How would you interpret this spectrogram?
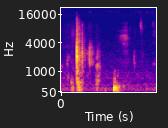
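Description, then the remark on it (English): A die rolled for damage in a tabletop role-playing game clatters across a hard tabletop: a sharp click, a few quick rattling taps, a duller thud, then faint ticks as it settles. Fairly quiet, with no voices. “Here, just roll this die.”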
